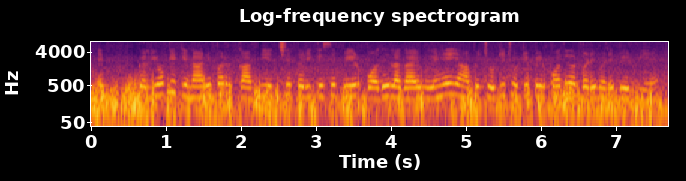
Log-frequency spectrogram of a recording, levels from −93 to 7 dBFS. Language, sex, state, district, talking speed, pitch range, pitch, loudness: Hindi, female, Chhattisgarh, Raigarh, 165 wpm, 225-270 Hz, 240 Hz, -15 LUFS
